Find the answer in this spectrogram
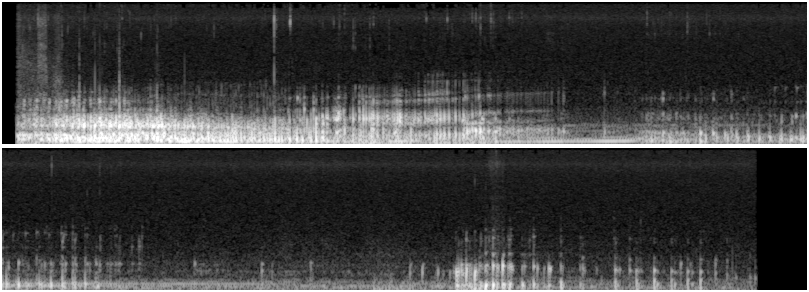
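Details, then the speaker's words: Abdominal auscultation in gastroenteritis/diarrhea: loud, continuous gurgling and rumbling bowel sounds; hyperactive bowel sounds. "los ruidos intestinales o ruidos hidro aéreos en presencia de una gastroenteritis o diarrea se ausculta de la siguiente forma"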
